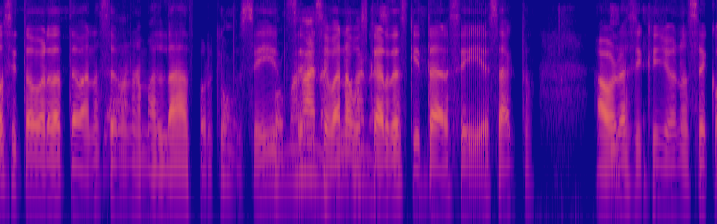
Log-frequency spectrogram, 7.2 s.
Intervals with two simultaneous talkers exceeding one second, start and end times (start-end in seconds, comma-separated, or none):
2.2-4.0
